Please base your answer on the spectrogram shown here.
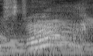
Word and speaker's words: Lewistown: I was like, how do you pronounce Lewiston? Lewistown, if you're from Lewistown. If you're not from Lewistown, you say Lewiston.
